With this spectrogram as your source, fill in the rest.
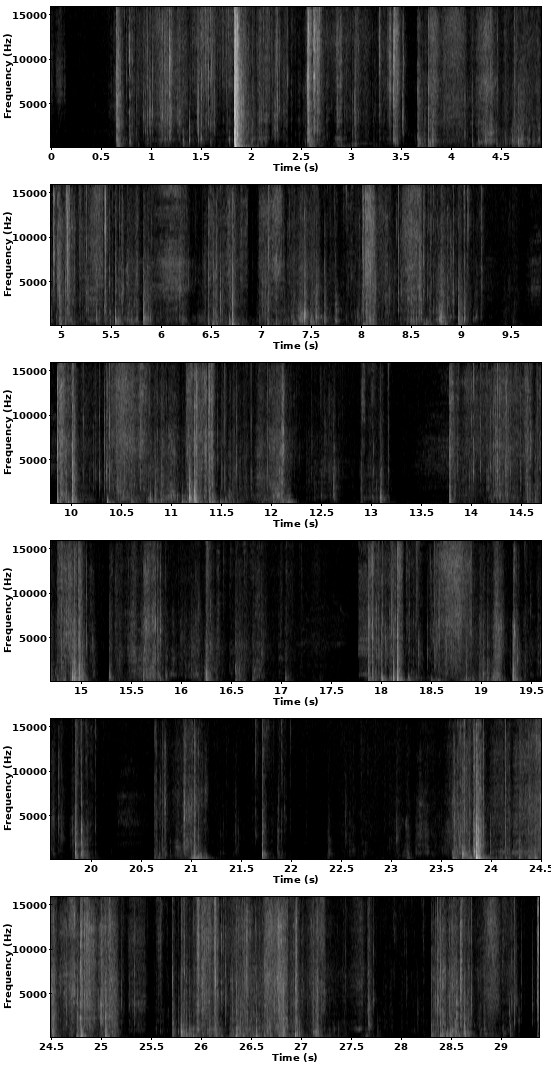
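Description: Cardboard and plastic wrapping rustle and tap as they are handled.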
